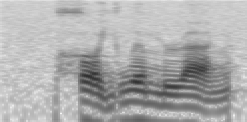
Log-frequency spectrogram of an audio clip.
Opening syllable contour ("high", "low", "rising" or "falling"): low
